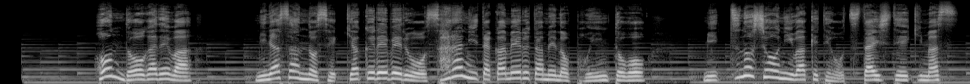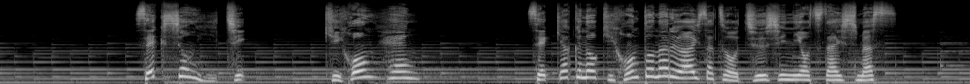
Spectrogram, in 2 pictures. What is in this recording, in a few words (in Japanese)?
eラーニング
